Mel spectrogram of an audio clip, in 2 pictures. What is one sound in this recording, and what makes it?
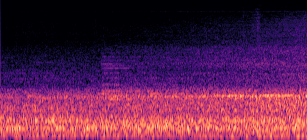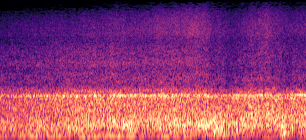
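A train's brakes squeal as the train slows to a stop.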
